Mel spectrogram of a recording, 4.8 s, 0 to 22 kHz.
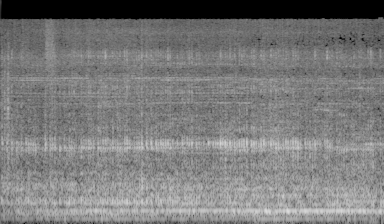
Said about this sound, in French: Enfouis sous les quatre tours de Tolbiac, dans le 13e arrondissement de Paris, les entrailles immenses de la Bibliothèque nationale de France engendrent inlassablement leur cortège mécanique de nacelles suspendues à des rails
